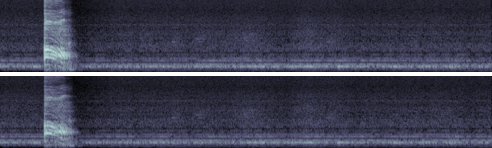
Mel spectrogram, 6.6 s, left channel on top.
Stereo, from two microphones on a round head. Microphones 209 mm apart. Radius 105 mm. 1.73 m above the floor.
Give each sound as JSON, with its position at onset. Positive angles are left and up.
{"t": 0.6, "sound": "a shout", "side_deg": 30, "distance_m": 1.0}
